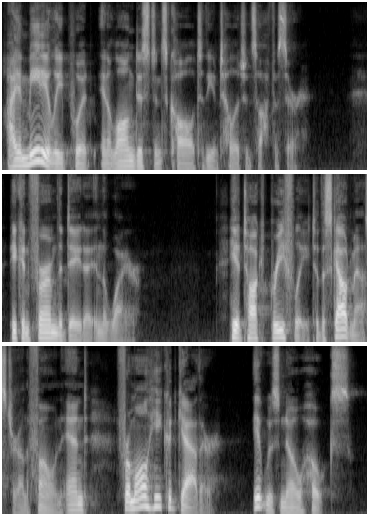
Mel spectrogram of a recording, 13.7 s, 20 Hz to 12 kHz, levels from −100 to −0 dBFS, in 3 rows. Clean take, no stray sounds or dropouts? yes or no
yes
